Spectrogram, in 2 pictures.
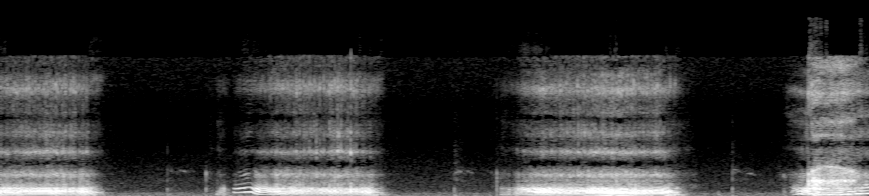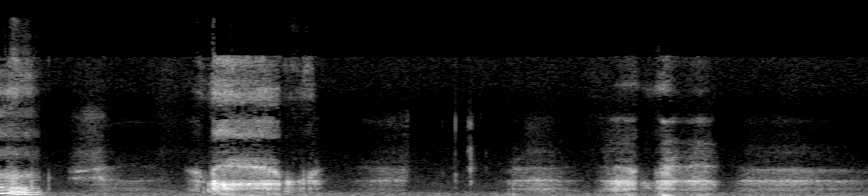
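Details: Person snoring before surgery: loud rough snores in long bursts about every two seconds, followed by softer irregular breathing noises; heavy snoring during sleep.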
